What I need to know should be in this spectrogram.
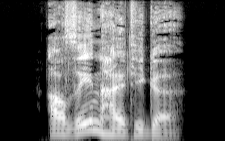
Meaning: inflection of arsenhaltig: 1. strong/mixed nominative/accusative feminine singular 2. strong nominative/accusative plural 3. weak nominative all-gender singular
- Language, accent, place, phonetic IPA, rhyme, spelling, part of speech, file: German, Germany, Berlin, [aʁˈzeːnˌhaltɪɡə], -eːnhaltɪɡə, arsenhaltige, adjective, De-arsenhaltige.ogg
